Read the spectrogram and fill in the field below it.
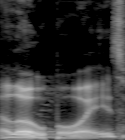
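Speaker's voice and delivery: very deep, loud, drawn-out voice. Redoing a favorite line deeper when asked, in a Frog King voice. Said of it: "That's like the Frog King version".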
